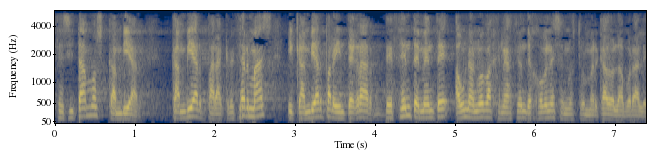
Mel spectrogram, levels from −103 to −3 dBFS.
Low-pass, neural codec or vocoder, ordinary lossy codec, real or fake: 5.4 kHz; none; none; real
